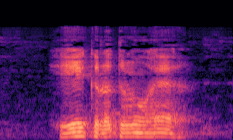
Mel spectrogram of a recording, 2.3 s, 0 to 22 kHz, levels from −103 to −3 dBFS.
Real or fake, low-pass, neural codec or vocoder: fake; 9.9 kHz; vocoder, 22.05 kHz, 80 mel bands, Vocos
